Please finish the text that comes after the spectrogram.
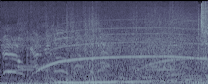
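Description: A police car siren in the video game GTA Online wails in rising and falling sweeps over steady engine and road noise, with a voice speaking alongside.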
